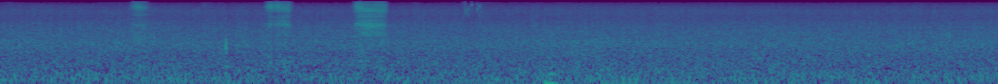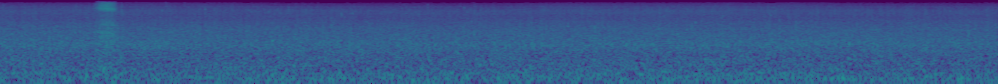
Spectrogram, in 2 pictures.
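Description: The Sacony Creek flows and babbles steadily for the whole stretch, a dense, even rush of water with a few brief splashy ticks near the start and around the middle. No voices.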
